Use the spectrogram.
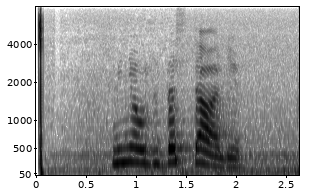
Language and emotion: Russian, angry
